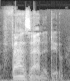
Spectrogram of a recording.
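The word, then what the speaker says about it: Faxanadu: to Hudson soft who created the NES game Faz anadu yes that's how you pronounce it you might be familiar with this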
